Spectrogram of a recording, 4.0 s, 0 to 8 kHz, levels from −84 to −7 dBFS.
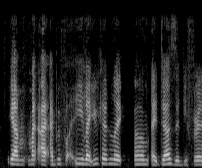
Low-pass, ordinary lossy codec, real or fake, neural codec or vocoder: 7.2 kHz; none; fake; codec, 16 kHz, 1.1 kbps, Voila-Tokenizer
